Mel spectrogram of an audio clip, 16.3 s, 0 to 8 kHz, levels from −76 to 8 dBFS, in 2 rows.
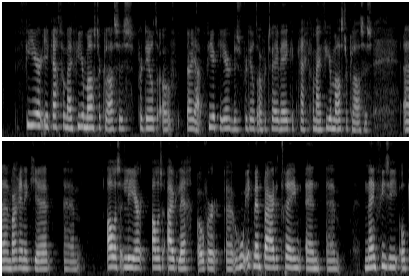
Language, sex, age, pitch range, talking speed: Dutch, female, 40-59, 190-235 Hz, 145 wpm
